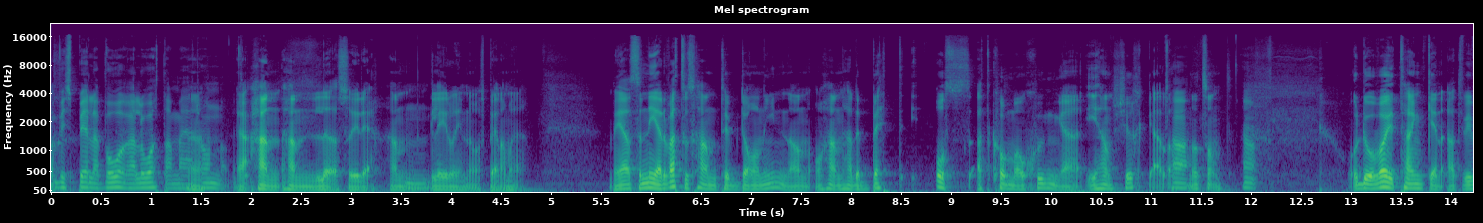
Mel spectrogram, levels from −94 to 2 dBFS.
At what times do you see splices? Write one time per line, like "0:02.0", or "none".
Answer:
none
